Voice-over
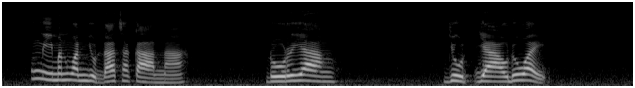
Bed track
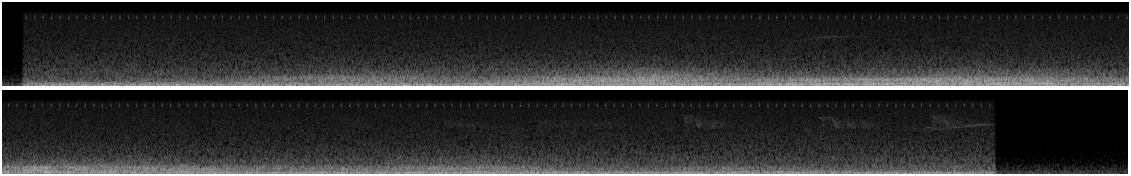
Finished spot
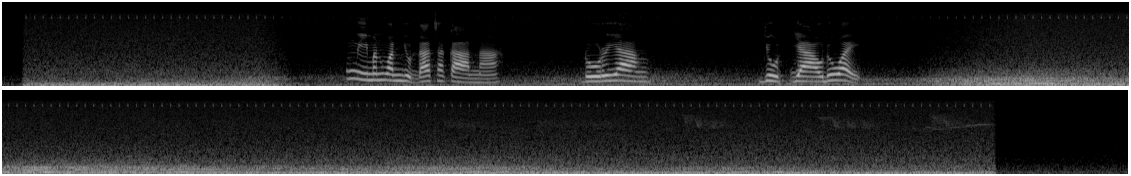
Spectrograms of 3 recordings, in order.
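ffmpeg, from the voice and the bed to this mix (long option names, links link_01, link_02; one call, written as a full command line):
ffmpeg -i stem1.wav -i stem2.wav -filter_complex "[0:a]adelay=3150,volume=-2dB[link_01];[1:a]volume=12.5dB,afade=type=out:start_time=2.59:duration=0.31:silence=0.177828,afade=type=in:start_time=9.14:duration=1.08:silence=0.149624[link_02];[link_01][link_02]amix=inputs=2:normalize=0" out.wav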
